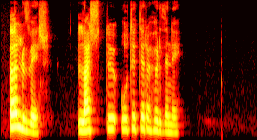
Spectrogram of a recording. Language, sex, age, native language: Icelandic, female, 30-39, Icelandic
